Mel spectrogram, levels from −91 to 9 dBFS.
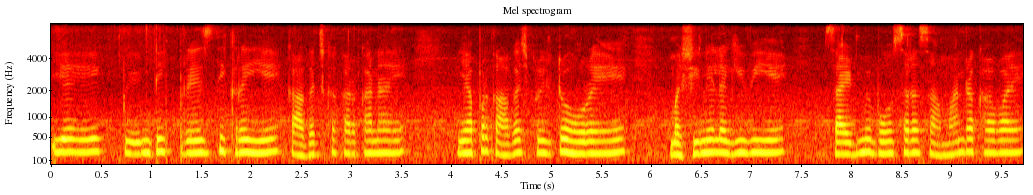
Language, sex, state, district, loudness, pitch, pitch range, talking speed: Hindi, female, Bihar, Jahanabad, -16 LUFS, 220 Hz, 210-225 Hz, 185 wpm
